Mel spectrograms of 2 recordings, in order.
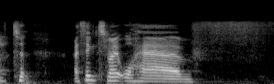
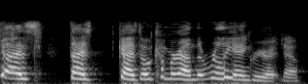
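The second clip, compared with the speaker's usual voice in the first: high-pitched, hurried pretend alarm; mock panicked warning; 11 semitones higher, 4 dB louder than usual. Warning friends about angry bees, mock panic. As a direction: warn everyone off in a high voice.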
